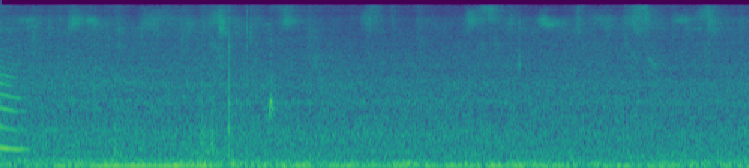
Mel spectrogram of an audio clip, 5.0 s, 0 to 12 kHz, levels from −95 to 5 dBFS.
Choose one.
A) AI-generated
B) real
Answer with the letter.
A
